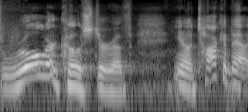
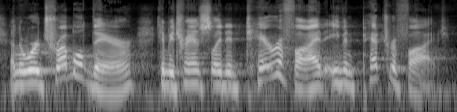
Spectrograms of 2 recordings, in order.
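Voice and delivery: normal talking voice

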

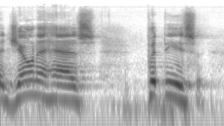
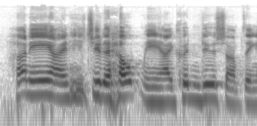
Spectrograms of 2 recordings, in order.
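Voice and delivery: mock plea, higher and louder at first; retold plea for help; 4 semitones higher, 7 dB louder than usual. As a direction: call out to a spouse for help, hammed up. Retold plea for help after injury.

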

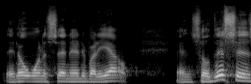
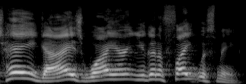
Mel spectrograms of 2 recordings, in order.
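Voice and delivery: Goliath taunting Israel, a hammed-up jeer; taunting giant; 6 semitones higher than usual. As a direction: goad the army from across the valley. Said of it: "this enemy, says".

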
